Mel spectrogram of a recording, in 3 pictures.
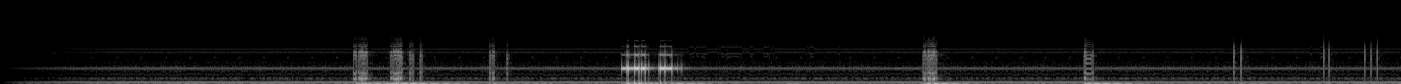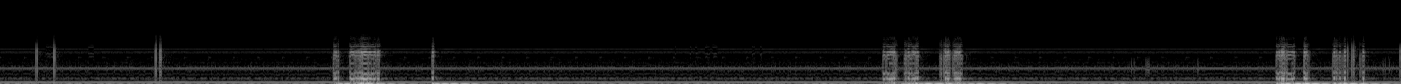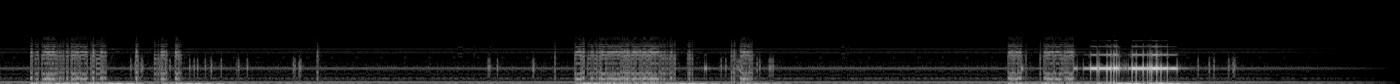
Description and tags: Console of spacecraft with whirring and bleeps. Made on an Alesis Micron.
